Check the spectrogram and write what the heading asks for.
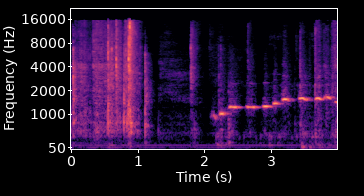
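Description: Clear plastic blister packaging crinkling and clicking as it is handled. About halfway through, a man starts whistling a tune whose notes climb step by step, while the plastic goes on clicking.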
